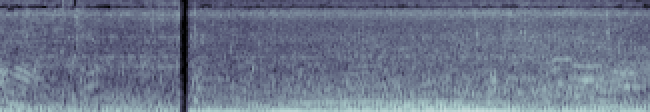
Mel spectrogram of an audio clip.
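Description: An engine running steadily at low speed: a low hum that starts a little over a second in, after a brief dropout, and holds steady in pitch.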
